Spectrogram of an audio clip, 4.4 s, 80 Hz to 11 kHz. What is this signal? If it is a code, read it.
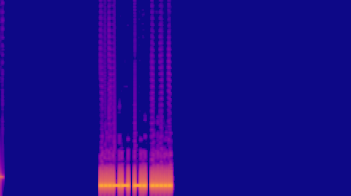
Morse code, heard as a keyed tone, about 44 wpm, 700 Hz. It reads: 3N5
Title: Common Cut Numbers - 3-Digit 45wpm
